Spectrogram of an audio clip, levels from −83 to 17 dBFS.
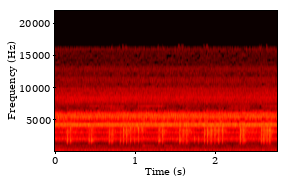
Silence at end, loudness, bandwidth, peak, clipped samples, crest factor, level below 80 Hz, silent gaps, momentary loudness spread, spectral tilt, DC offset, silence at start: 0 s; -28 LUFS; 17 kHz; -14 dBFS; under 0.1%; 16 dB; -56 dBFS; none; 1 LU; 1.5 dB/octave; under 0.1%; 0 s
